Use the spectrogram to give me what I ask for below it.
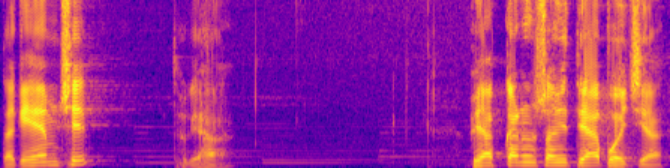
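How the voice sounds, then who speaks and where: A man's voice: on the high side, lively intonation, fairly quick, a bit bright, clear, resonant tone, faint music behind. A man narrating a devotional story as a religious storyteller, repeating phrases in a sing-song way.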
